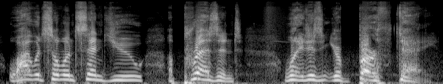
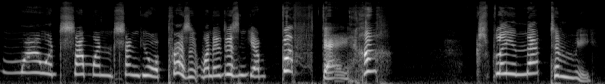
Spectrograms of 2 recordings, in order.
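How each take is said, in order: First: A hint of an angry child, louder; light take on a whiny kid; angry five-year-old. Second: Very high squeaky put-on kid voice; angry seven-year-old. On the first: Dad imitating his daughter's complaint, mild angry kid voice. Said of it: "my best angry five-year-old voice". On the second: Dad trying his daughter's voice again, high and whiny. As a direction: play a bratty demanding child. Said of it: "what would an angry seven-year-old voice be like?".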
